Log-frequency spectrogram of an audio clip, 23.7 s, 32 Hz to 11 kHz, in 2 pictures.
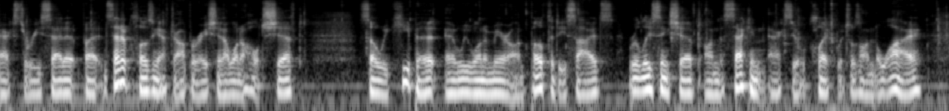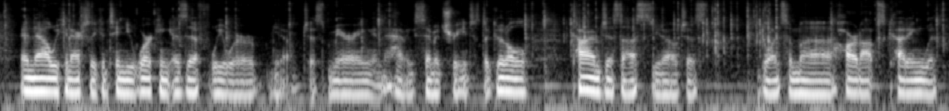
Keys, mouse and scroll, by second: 6.3 middle click, 7.3 scroll up 2, 8.1 click, 8.7 2, 9.0 click, 9.4 alt+z, 11.0-11.6 scroll up 5, 11.6 click, 11.8 alt+z, 12.8 z, 13.2 click, 13.6 middle click, 14.3 middle click, 15.4 h, 15.9 click, 16.6 shift+a, 17.8 click, 18.4 r, 18.6 x, 19.1 KP_Enter, 19.9 alt+r, 20.5-23.7 typing, 20.8 KP_Enter, 21.4 KP_Enter, 23.3 click.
